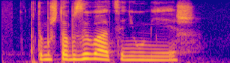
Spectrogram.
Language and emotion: Russian, angry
